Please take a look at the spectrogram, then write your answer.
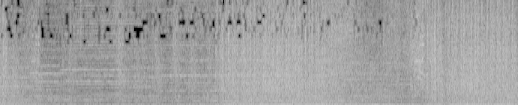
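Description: Continuous dense gunfire and booming blasts from the Mass Effect video game, loud and sustained, growing heavier partway through, with no talking.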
